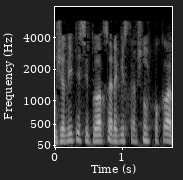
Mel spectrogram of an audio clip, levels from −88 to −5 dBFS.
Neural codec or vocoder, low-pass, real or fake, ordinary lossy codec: autoencoder, 48 kHz, 32 numbers a frame, DAC-VAE, trained on Japanese speech; 7.2 kHz; fake; MP3, 24 kbps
